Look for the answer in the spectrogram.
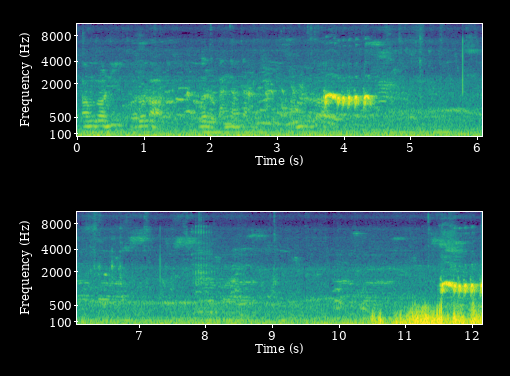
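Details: Local zebra dove from Banten, Indonesia, a keen singer of the krital and warung kebek song styles, gives a short rolling trill of rapid cooing notes near four seconds and again at the end, with faint voices and a low hum behind.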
